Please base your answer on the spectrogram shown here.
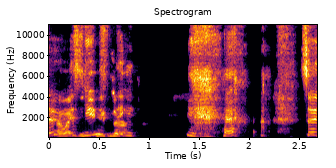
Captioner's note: laughs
